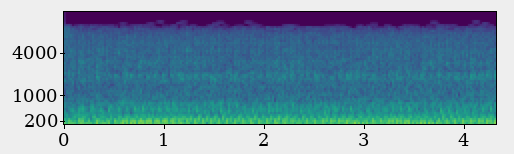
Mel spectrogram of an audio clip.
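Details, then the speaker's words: 2010 Honda Shadow Phantom after the gummed-up fuel tank was cleaned and the fuel pump reassembled. Smooth, even, low rumble at steady idle with no stumbles or surging; it idles much better. "it's idling it's idling much much better so hopefully that's a good sign"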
